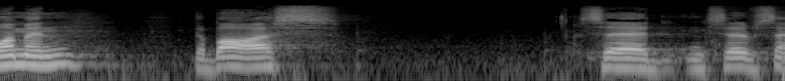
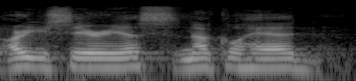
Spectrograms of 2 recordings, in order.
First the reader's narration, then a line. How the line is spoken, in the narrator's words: said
